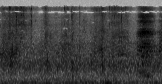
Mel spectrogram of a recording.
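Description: Quiet outdoor background noise: a low, steady rumble with no distinct event.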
